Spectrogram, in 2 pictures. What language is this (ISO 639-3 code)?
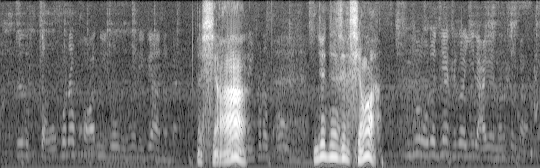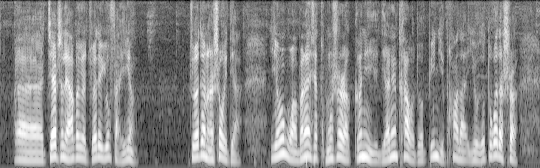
zho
